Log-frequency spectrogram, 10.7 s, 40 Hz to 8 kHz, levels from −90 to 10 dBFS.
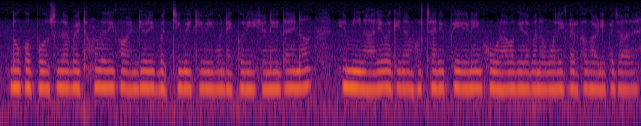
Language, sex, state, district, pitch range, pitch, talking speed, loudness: Hindi, female, Chhattisgarh, Sarguja, 190-200 Hz, 195 Hz, 175 wpm, -34 LUFS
